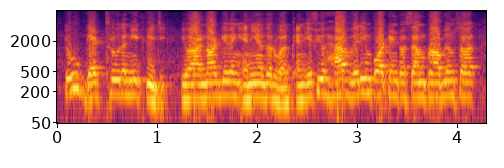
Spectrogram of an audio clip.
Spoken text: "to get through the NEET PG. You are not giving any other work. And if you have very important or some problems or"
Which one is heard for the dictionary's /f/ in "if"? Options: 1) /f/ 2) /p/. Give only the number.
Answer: 1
